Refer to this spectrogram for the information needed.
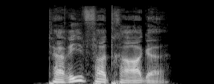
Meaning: dative of Tarifvertrag
- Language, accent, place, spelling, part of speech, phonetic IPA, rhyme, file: German, Germany, Berlin, Tarifvertrage, noun, [taˈʁiːffɛɐ̯ˌtʁaːɡə], -iːffɛɐ̯tʁaːɡə, De-Tarifvertrage.ogg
